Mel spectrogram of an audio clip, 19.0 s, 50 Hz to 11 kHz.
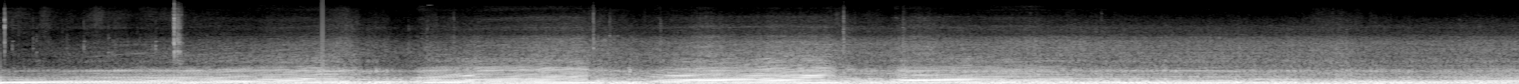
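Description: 2011 Mustang GT's 5.0 V8 engine and exhaust under way, revving up several times with the pitch climbing and dropping back, then running at a steady pitch for the last several seconds.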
